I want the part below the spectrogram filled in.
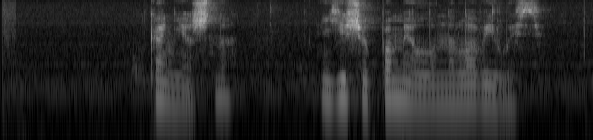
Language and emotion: Russian, neutral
